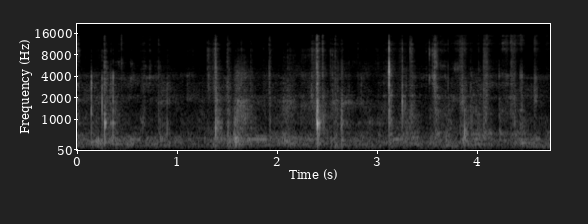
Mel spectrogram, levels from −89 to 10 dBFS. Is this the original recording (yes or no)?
no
